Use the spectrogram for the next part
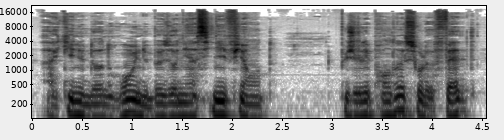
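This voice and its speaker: Man doing cold villainous baronet, calm and lecturing, low dark husky voice, audiobook. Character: scheming calm menacing male baronet villain. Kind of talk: audiobook character reading.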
